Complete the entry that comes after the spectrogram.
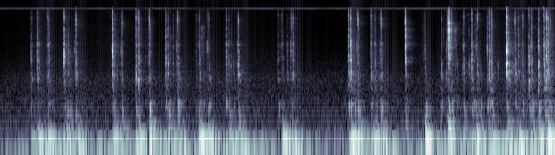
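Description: Fingertips of both hands tap the hollow plastic keys of a black full-size plastic Logitech membrane keyboard lying flat on a desk. Quick, bright, short clicks come in an uneven typing rhythm over a steady low hum.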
